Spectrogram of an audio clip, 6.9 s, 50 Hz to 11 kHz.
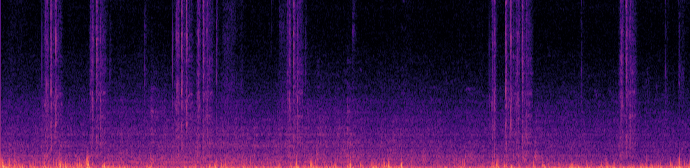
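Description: Long diesel-hauled express train with a WDP4D locomotive receding into the distance: a steady low rumble, with several sharp clicks scattered through.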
